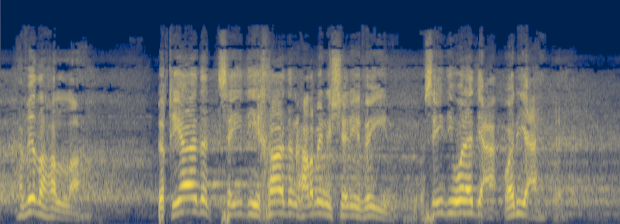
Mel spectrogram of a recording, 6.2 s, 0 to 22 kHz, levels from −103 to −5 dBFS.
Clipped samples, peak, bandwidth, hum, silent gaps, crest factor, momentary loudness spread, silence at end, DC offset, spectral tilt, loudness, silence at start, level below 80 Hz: under 0.1%; -4 dBFS; 13 kHz; none; none; 16 dB; 18 LU; 0 s; under 0.1%; -2 dB/octave; -19 LUFS; 0 s; -58 dBFS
